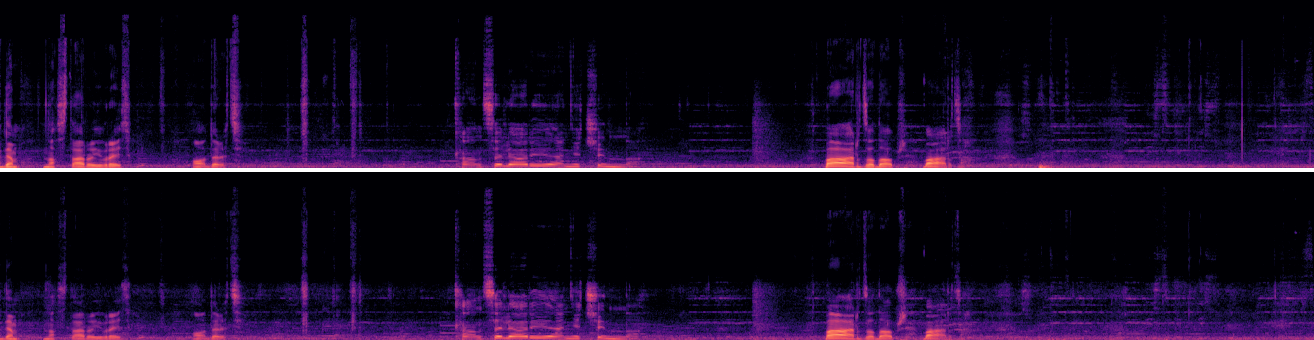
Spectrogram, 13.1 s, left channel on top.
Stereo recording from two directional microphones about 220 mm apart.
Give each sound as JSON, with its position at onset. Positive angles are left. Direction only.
{"t": 0.0, "sound": "a man's voice", "side_deg": 25}
{"t": 4.5, "sound": "speech", "side_deg": 5}
{"t": 8.2, "sound": "a man's voice", "side_deg": 20}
